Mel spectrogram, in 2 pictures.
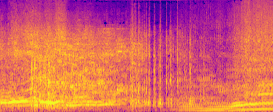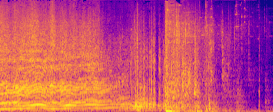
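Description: Electric motor and gear drive of a radio-controlled toy jeep whining, its pitch rising and falling with the throttle as it climbs loose gravel, with a single thump about nine seconds in.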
